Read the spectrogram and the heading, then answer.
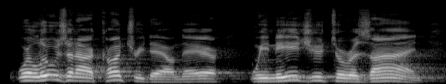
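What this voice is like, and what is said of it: Very pronounced Cajun accent. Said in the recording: “Great accent, by the way. ... that was a very pronounced Cajun accent”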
